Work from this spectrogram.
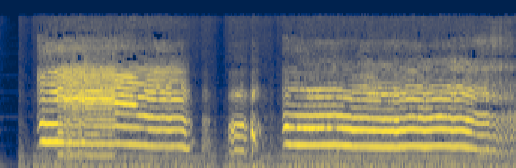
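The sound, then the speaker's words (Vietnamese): A newborn baby crying in long, high, wailing bursts, a shorter whimpering catch of breath between two sustained cries that trail off at the end. “Cũng trong cái gian buồng trước kia Pierre ra đời, giờ đây im ắng, chỉ thỉnh thoảng có tiếng oe oe của một đứa bé mới lọt lòng.”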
